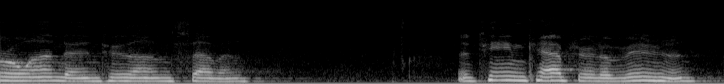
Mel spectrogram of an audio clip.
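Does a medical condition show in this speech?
Yes: Lou Gehrig's disease; onset with loss of strength first thought due to Parkinson's, given 3 to 5 years to live.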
